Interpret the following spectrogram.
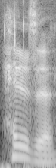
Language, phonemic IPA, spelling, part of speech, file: German, /ˈhɛlzə/, Hälse, noun, De-Hälse.ogg
- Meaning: nominative/accusative/genitive plural of Hals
